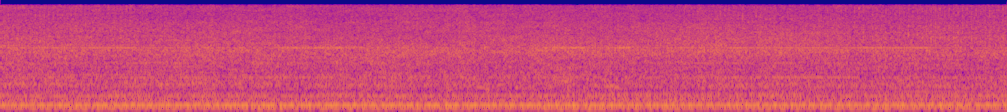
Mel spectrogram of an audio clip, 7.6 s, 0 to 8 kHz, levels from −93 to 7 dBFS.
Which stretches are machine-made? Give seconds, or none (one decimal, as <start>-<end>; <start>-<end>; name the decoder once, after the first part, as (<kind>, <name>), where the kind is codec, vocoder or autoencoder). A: 1.5-5.0 (autoencoder, DAC-VAE)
